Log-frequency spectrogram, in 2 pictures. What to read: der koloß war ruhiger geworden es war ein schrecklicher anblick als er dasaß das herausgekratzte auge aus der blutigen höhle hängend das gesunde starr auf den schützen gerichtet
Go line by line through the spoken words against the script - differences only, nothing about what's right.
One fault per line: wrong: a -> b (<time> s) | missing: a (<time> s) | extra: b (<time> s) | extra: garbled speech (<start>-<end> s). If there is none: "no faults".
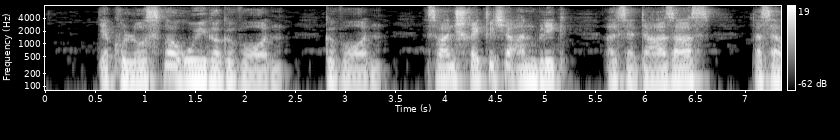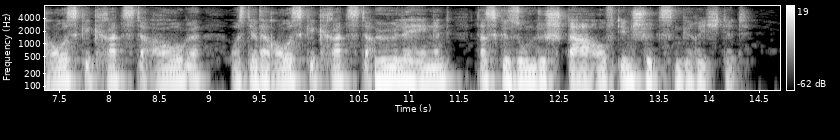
extra: geworden (2.8 s)
wrong: blutigen -> herausgekratzte (9.5 s)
